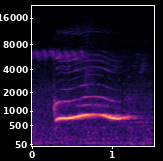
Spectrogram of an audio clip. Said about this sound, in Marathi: सगळे मस्त पक्ष्यांचे आवाज येतात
